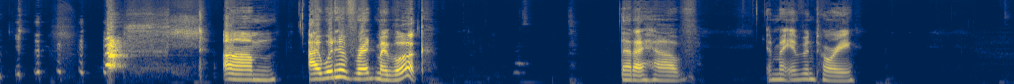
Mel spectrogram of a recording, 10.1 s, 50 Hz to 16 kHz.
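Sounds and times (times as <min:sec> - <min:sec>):
puppy barking: 0:01.0 - 0:01.4
speech: 0:02.2 - 0:04.3, 0:06.2 - 0:07.0, 0:07.7 - 0:08.6.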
